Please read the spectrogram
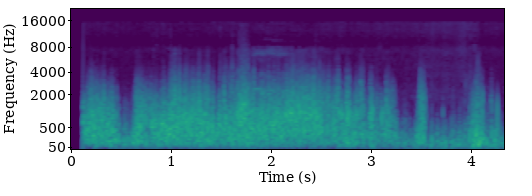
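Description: Strong wind blowing through the trees and buffeting the microphone, rising and falling in loudness.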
